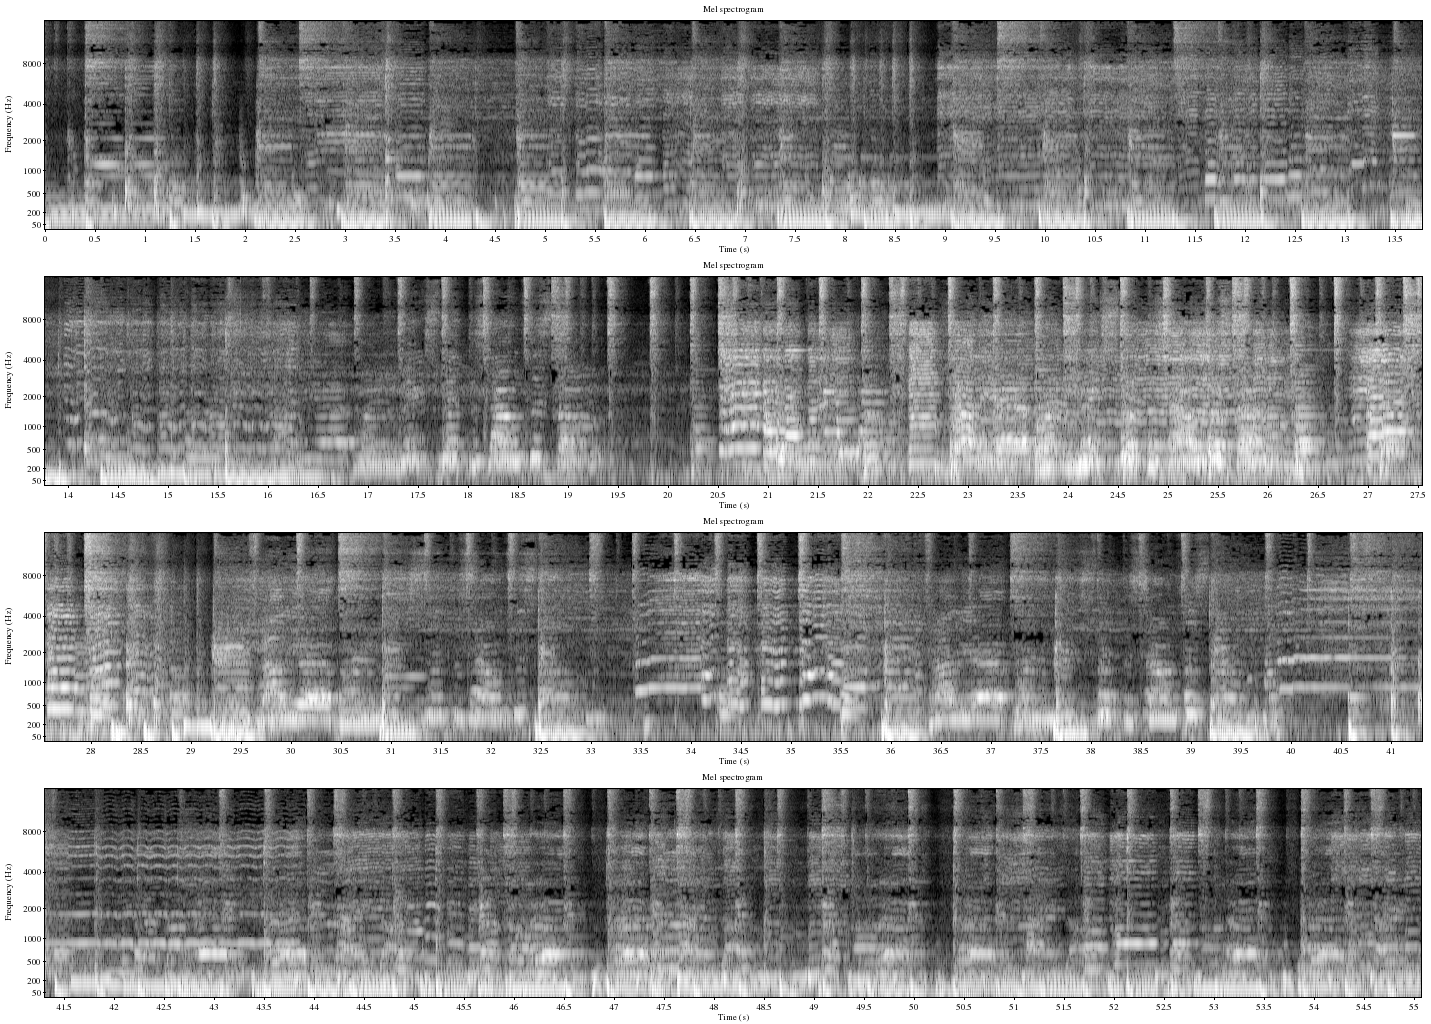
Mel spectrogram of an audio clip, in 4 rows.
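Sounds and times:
heavy rhythmic bass line: 0:00.0 - 0:55.0
live band playing: 0:00.0 - 0:55.0
person singing: 0:20.5 - 0:28.8, 0:29.4 - 0:34.8, 0:35.5 - 0:55.0.

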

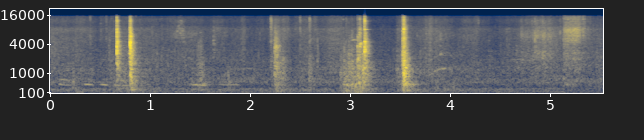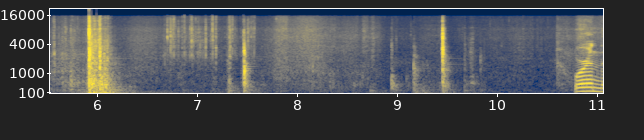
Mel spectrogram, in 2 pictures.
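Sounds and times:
camper shell shutting thump: 0:05.7 - 0:06.4.

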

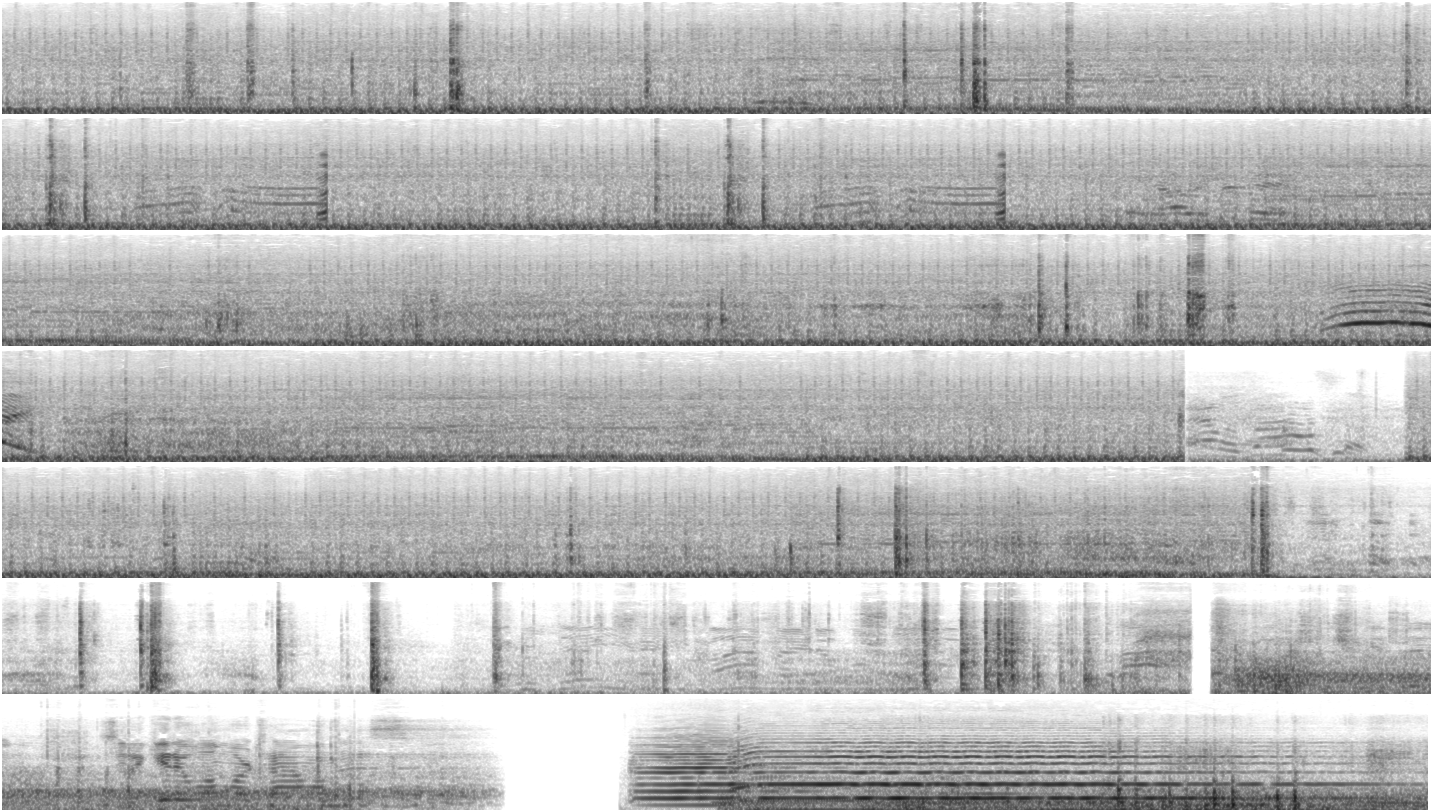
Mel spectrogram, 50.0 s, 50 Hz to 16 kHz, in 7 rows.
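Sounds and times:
skateboard wheels rolling on concrete: 0:00.0 - 0:27.4, 0:28.4 - 0:45.4, 0:46.4 - 0:50.0
skateboard clacks: 0:00.5 - 0:05.6, 0:06.9 - 0:08.9, 0:10.2 - 0:12.2, 0:13.6 - 0:23.8, 0:29.3 - 0:30.0, 0:31.2 - 0:44.8, 0:48.4 - 0:49.7.

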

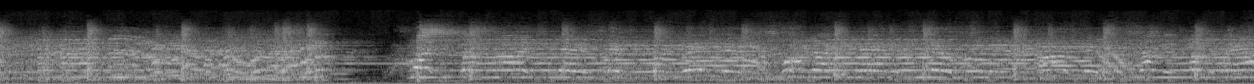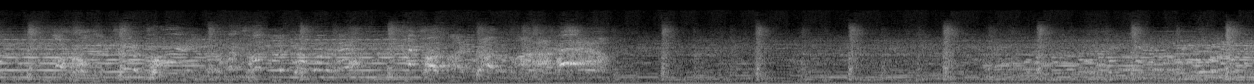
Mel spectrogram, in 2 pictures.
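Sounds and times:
live rock band playing: 0:00.0 - 0:25.0
person singing: 0:04.0 - 0:18.7.

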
